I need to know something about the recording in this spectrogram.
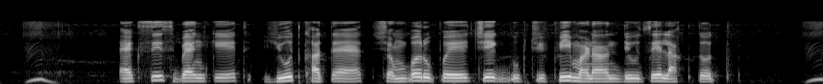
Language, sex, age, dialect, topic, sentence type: Marathi, male, 18-24, Southern Konkan, banking, statement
